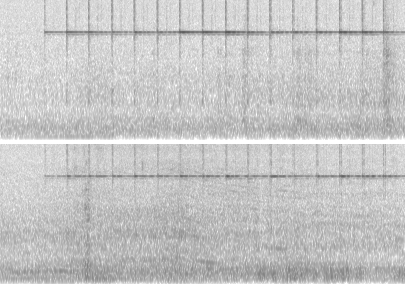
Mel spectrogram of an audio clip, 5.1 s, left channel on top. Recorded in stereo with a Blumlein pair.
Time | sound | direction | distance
0.6 | a bicycle bell | 55° left | 9.5 m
